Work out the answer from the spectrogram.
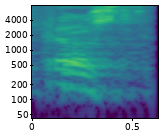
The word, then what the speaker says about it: proost: Proost.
